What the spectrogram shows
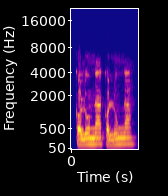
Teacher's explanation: in Central America, if you have 2 nasals together, then the first one is velarized. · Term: velarization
